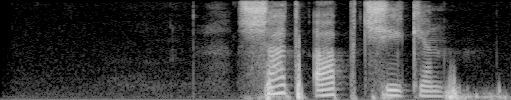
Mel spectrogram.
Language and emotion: Russian, neutral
